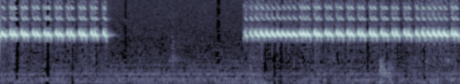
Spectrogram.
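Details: Emma field cricket caught in autumn, chirping steadily: rapid runs of clear, ringing pulses at a high pitch, stopping for nearly two seconds and then starting again as a long, even train of chirps. No other sounds.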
